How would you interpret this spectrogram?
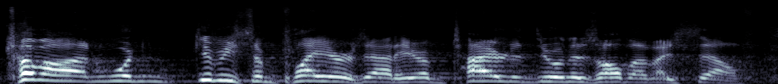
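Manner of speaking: loud, high complaining call; yelling at the coach. Retold or imitated. Player shouting his complaint at coach Wooden. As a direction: holler up the court at the coach. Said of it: "I'm up and down that court".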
